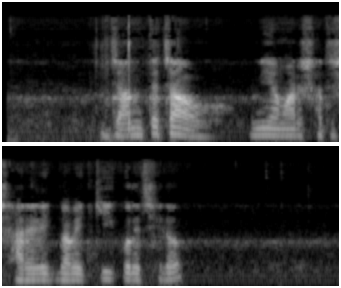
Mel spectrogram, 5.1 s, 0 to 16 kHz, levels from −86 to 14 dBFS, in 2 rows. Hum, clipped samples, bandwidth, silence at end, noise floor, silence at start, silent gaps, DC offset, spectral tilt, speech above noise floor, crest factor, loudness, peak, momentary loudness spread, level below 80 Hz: 50 Hz at -55 dBFS; under 0.1%; 11.5 kHz; 1.2 s; -60 dBFS; 0.75 s; none; under 0.1%; -4 dB/octave; 38 dB; 24 dB; -22 LUFS; 0 dBFS; 17 LU; -64 dBFS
